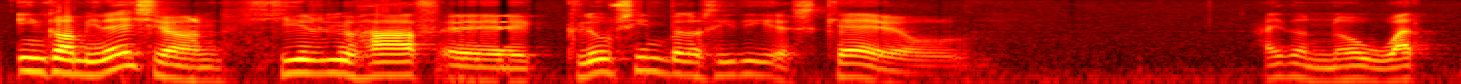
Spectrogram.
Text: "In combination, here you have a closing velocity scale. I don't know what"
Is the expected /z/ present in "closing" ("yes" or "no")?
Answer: no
